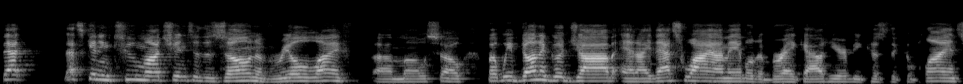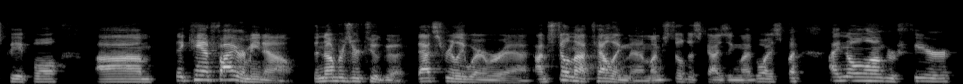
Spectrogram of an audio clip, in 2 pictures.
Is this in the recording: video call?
yes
